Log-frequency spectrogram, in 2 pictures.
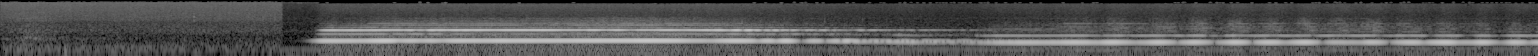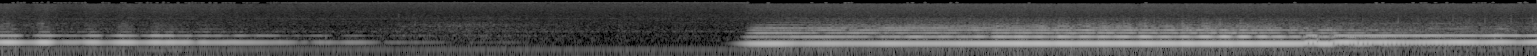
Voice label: Meditation; Meditation: Opening to the Waves; Tara Brach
